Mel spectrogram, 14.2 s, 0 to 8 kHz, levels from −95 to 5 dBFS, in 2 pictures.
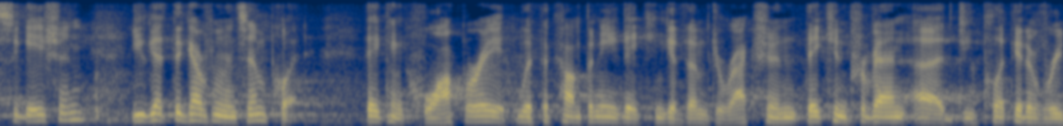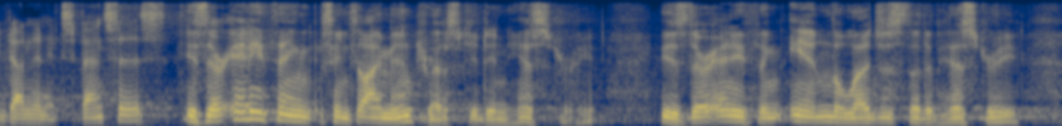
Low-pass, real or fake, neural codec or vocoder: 7.2 kHz; fake; codec, 16 kHz, 4 kbps, X-Codec, HuBERT features, trained on balanced general audio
